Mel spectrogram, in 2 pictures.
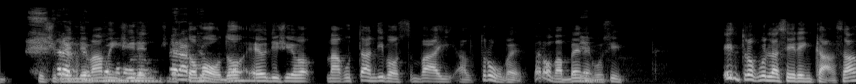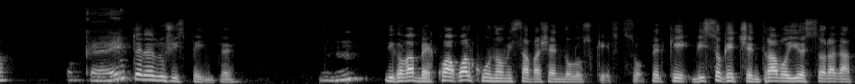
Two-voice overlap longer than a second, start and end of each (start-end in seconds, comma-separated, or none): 0.5-2.6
